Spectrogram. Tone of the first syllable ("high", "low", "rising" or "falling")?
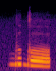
high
